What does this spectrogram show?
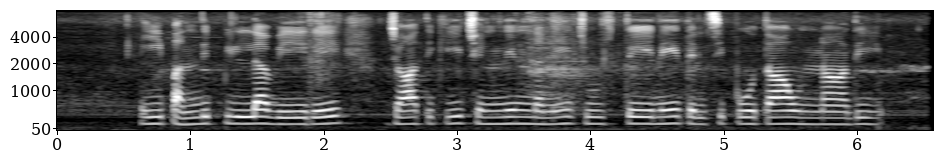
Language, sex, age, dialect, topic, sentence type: Telugu, female, 36-40, Telangana, agriculture, statement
